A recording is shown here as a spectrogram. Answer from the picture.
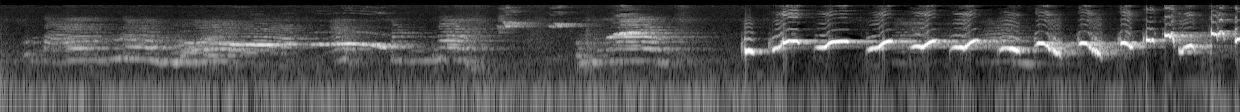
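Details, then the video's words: Fighter white-rumped shama from Central Java, Indonesia, singing to make rivals sing: soft warbled, mellow whistles at first, then a loud, evenly repeated series of rising notes, about two per second. "Murai BATU FIGHTER Bikin Emosi lawan langsung GACOR"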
